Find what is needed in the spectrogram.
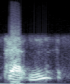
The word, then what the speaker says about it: Patton: Okay, my name is Jude Patton. It's spelled J-U-D-E. Last name is P-A-T-T-O-N.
